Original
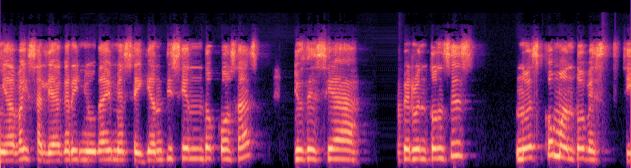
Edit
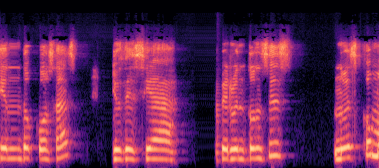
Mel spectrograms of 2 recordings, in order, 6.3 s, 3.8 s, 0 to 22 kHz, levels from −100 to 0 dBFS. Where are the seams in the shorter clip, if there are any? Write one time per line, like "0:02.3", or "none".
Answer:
none

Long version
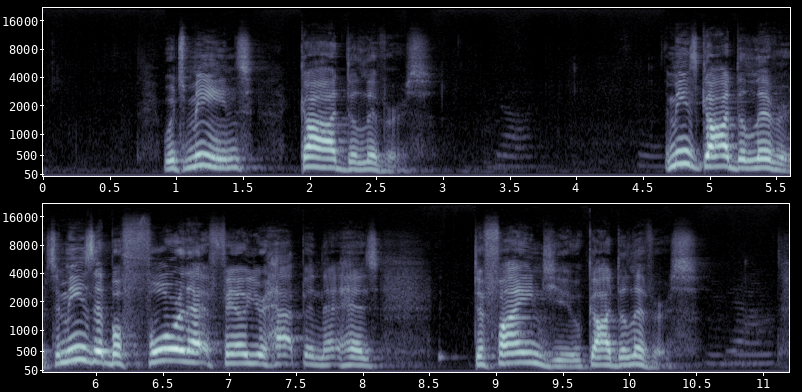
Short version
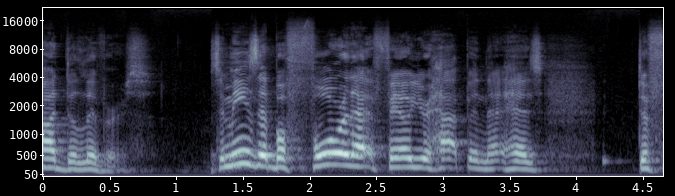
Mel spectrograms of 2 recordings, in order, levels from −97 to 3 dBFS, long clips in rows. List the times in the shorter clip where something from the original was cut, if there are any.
0:01.3

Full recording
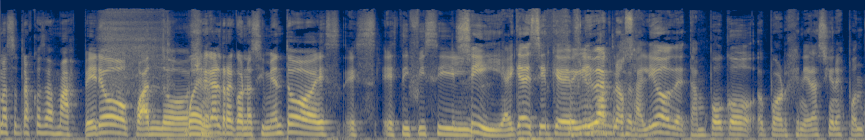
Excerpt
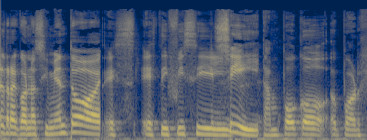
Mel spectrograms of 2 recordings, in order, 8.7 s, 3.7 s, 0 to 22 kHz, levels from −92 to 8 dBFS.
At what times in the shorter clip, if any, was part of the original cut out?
0:01.0
0:02.6

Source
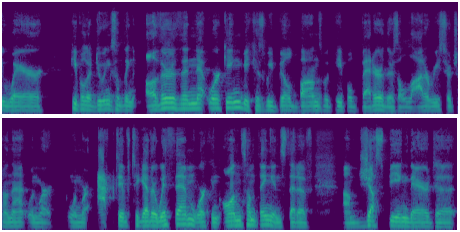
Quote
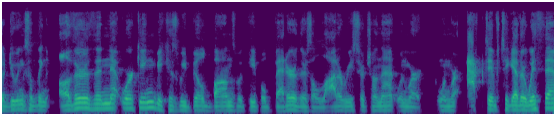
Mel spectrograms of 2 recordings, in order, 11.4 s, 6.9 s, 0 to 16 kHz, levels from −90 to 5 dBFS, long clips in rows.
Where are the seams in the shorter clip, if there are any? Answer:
none

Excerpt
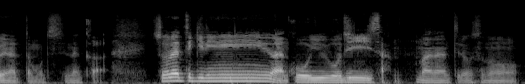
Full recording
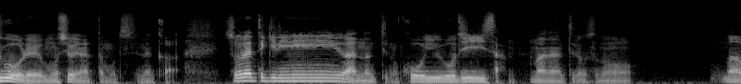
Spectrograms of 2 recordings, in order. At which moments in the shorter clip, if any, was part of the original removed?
0:02.9

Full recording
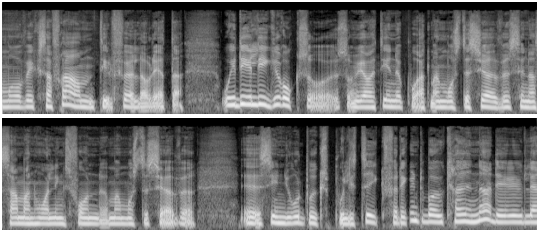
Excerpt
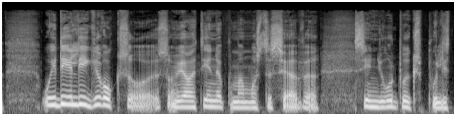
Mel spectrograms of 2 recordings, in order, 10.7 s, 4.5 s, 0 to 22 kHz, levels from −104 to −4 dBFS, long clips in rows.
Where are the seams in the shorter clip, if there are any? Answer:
0:02.3
0:03.5

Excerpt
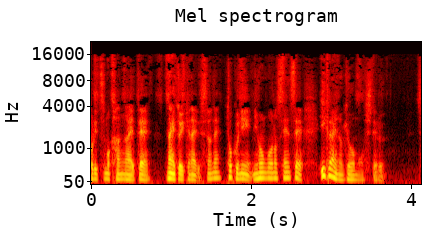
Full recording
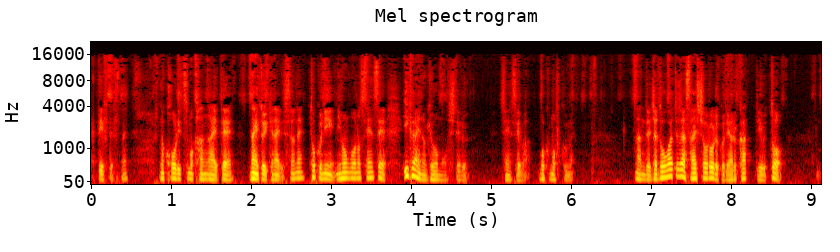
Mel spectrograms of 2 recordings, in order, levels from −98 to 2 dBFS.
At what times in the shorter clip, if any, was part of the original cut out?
none

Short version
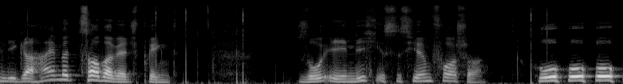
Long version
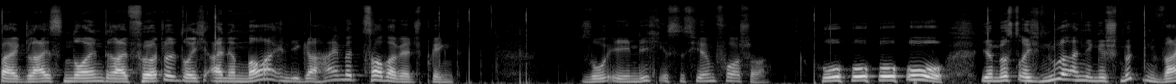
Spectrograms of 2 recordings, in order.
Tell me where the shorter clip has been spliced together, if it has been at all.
none

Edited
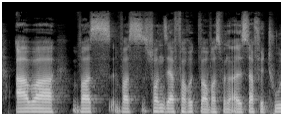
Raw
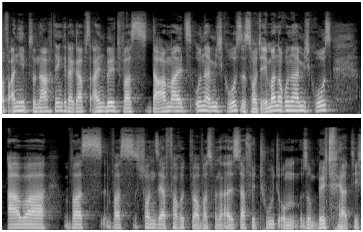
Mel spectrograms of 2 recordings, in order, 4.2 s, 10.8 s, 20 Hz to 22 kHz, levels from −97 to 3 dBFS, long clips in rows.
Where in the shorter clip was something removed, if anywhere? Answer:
none

